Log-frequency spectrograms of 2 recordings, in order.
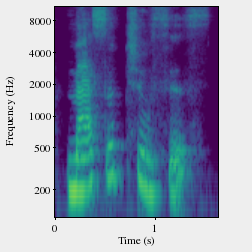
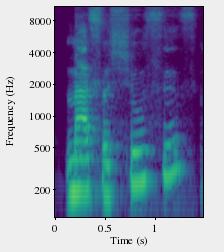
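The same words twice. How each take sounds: First: "Massachusetts" spelled out slowly, syllable by syllable; careful slow "Massachusetts". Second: Said in the usual way. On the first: Shown as a demonstration. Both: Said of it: "I have to say it very slow".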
